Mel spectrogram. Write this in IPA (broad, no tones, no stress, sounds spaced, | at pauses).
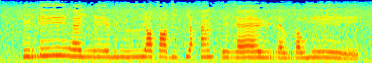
h ẽ r eː ɦ æ i̯ ɦ eː ɳ j ĩ lː i tˤ o d i k i ħ æ̃ ɳ h e ɣ æː y̯ r æ u̯ r ɒ u̯ j eː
